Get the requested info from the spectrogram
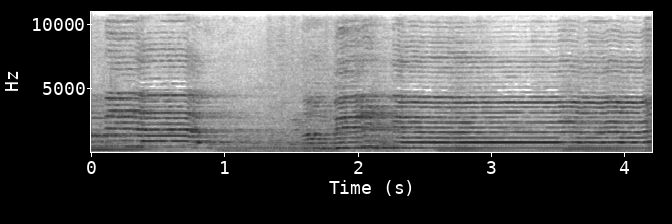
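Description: A woman singing live with two acoustic guitars accompanying her. A held note gives way to a brief quieter dip about a second in, then a long, steady sung note carries through the second half.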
